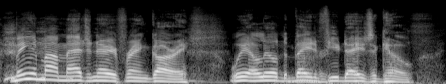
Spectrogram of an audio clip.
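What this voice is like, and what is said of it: Put-on southern US accent. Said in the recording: “He has a very southern accent, and I'm not gonna go into it or do my interpretation. Yeah, I am.”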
